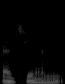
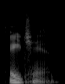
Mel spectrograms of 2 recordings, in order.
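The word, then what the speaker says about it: Etienne: But his last name is not pronounced ETN. It's called like also Achan.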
